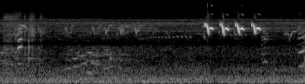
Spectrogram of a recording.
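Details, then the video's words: Ashy prinia, a small songbird of Indian urban gardens and farmland: after a quiet start, a quick run of four high, sharp notes near the end, with faint softer chirps earlier. "BIRDS: ASHY PRINIA | ASHY WREN-LARK"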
